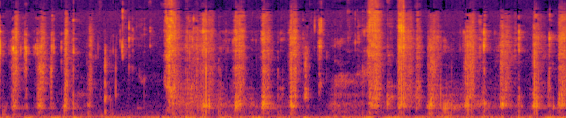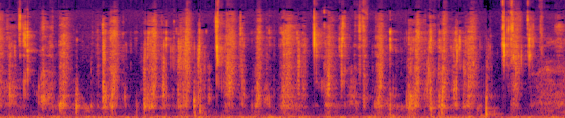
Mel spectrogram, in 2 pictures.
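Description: Close-miked chewing and crunching, many quick crunches in a row, from a person eating cherry tomatoes and bitter melon slices.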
